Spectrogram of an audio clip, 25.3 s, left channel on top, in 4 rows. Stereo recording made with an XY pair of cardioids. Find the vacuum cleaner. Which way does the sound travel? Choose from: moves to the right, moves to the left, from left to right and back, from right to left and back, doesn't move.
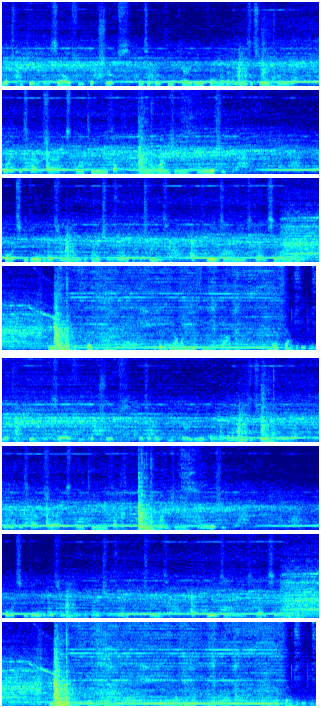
from right to left and back.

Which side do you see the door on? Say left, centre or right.
right.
